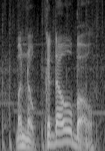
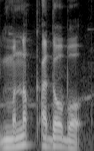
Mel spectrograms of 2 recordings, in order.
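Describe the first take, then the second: First: The words run together as one flowing word. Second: The two words are kept separate. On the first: "it rolls off the tongue, right? It just keeps going every syllable" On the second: "I guess as written, it would be"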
